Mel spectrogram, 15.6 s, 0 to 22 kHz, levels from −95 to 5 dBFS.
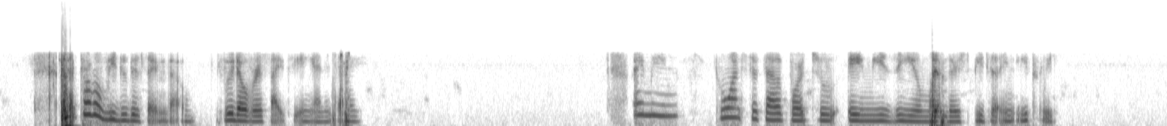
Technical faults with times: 0.00-15.57 GSM full-rate codec
0.58-1.01 GSM bit errors
4.42-4.68 GSM bit errors
12.40-12.65 GSM bit errors

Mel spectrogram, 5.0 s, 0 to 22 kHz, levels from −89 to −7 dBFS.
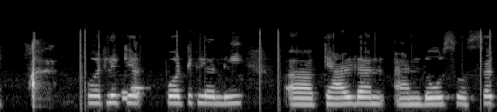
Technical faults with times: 0.12-4.98 word clock ticks

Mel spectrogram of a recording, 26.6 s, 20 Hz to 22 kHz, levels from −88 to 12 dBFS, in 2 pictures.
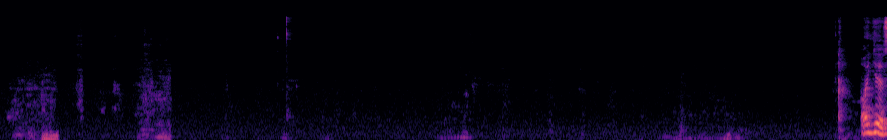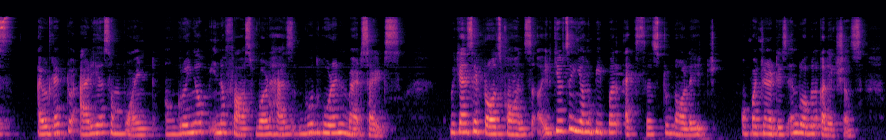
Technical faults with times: none

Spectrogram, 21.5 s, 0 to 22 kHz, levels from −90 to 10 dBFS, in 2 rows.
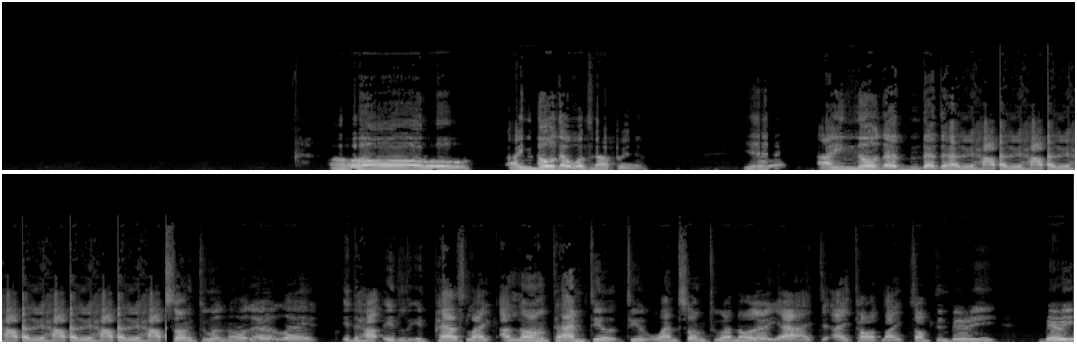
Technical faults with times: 9.99-12.38 broken-record loop

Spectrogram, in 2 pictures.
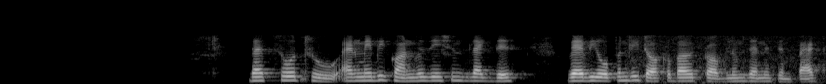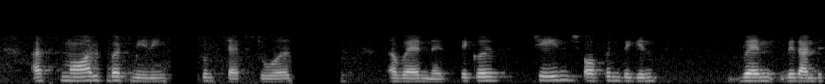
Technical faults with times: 6.24-8.29 noise suppressor catching up
8.66-9.94 repeated stalls (stutter)
9.96-10.25 call audio freeze
10.95-11.14 repeated stalls (stutter)
11.16-11.69 call audio freeze
12.89-13.26 jitter buffer slow-down
13.66-14.33 jitter buffer slow-down
15.86-16.45 jitter buffer speed-up

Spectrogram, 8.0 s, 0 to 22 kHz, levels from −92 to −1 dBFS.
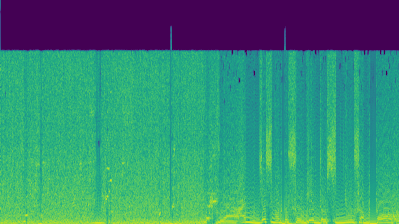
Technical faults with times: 0.00-7.98 float read as integer

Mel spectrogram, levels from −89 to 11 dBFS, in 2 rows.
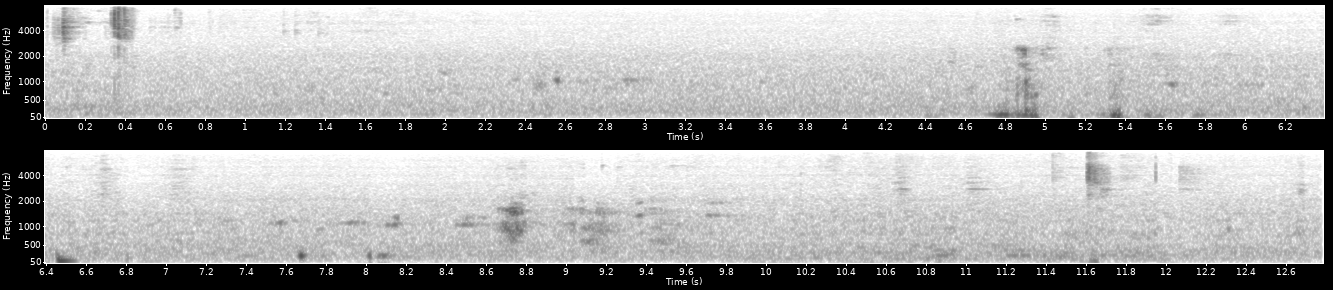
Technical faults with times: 5.06-12.79 echo leak

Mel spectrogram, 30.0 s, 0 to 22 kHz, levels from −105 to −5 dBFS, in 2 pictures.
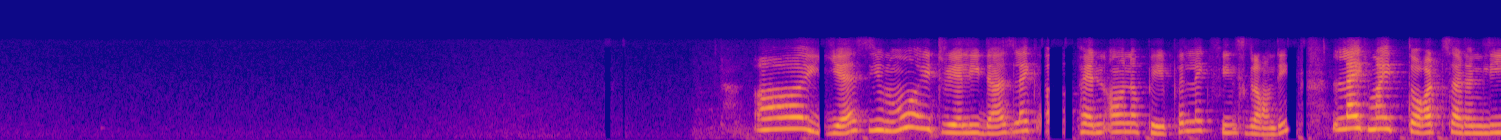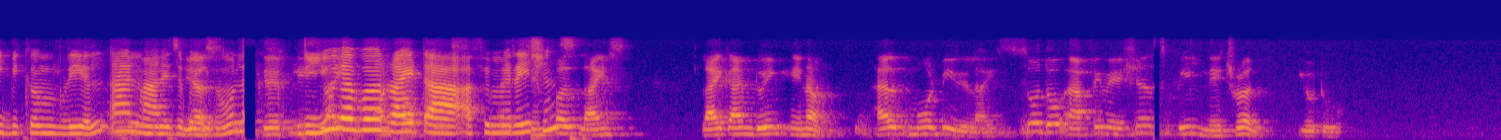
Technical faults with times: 6.09 lost AMR speech frames
8.20-8.29 lost AMR speech frames
10.41-10.75 lost AMR speech frames
12.88-13.10 lost AMR speech frames
17.45-17.60 lost AMR speech frames
26.55-26.64 lost AMR speech frames

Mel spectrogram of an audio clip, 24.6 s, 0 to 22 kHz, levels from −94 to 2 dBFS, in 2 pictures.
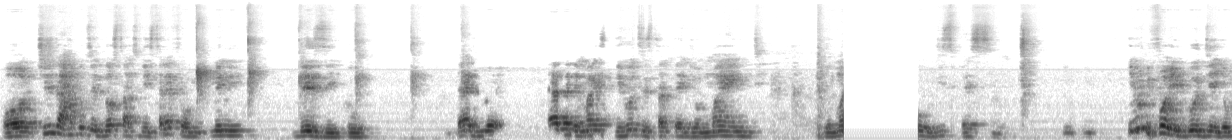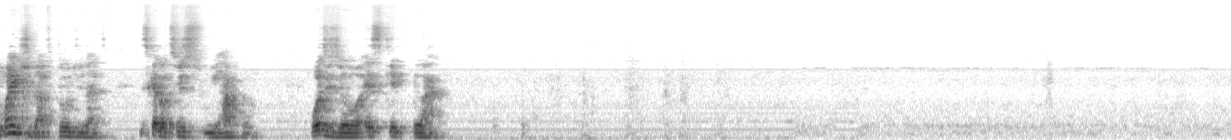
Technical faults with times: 8.43-9.18 audio dropout to a faint residue

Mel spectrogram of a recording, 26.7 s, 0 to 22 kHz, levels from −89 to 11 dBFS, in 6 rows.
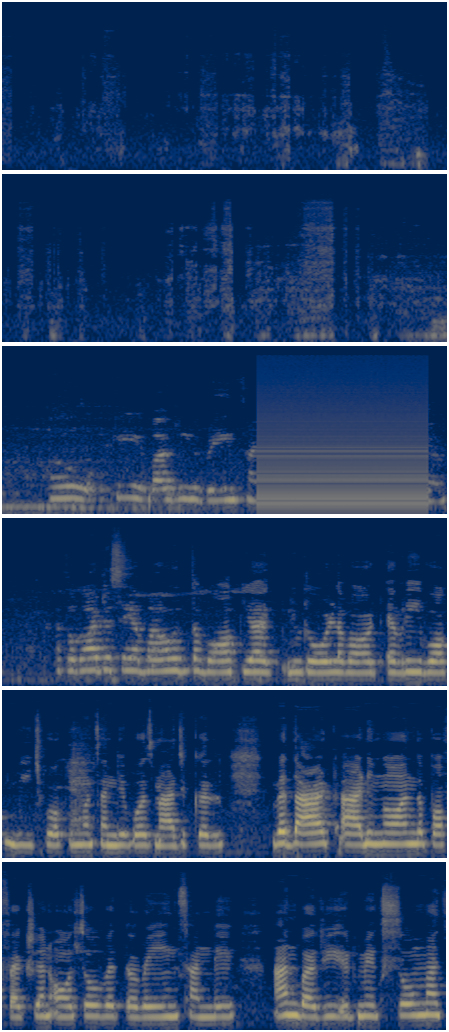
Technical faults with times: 11.45-13.16 system hang loop

